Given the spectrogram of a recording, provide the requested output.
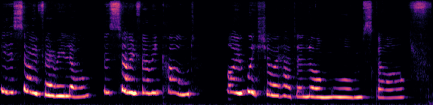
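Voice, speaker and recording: A put-on character voice at a fairly slow pace with very wide pitch swings. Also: woman, extremely high pitch for a woman. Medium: read story.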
